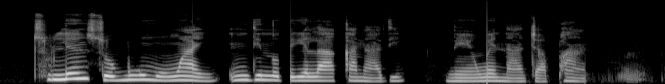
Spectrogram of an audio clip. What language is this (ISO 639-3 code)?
ibo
